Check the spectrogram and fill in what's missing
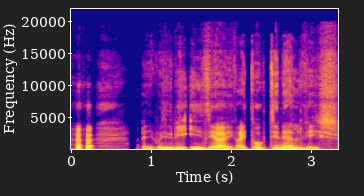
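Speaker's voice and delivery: put-on accent somewhere between French and Russian. Voicing a character who offers to talk in Elvish, in an accent between French and Russian. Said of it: "Sort of somewhere between French and Russian".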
